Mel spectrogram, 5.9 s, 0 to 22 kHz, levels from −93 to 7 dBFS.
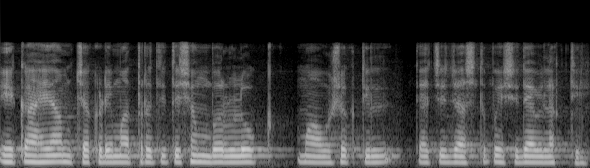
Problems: background sounds at intervals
